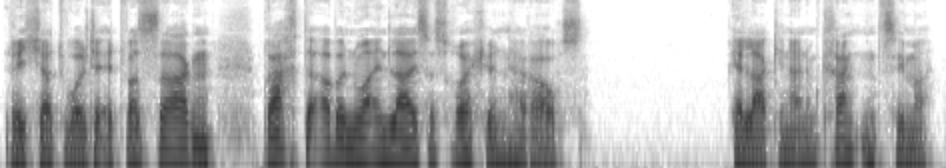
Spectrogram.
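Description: Male audiobook narrator, measured and even, scripted story reading. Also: mid-range voice.

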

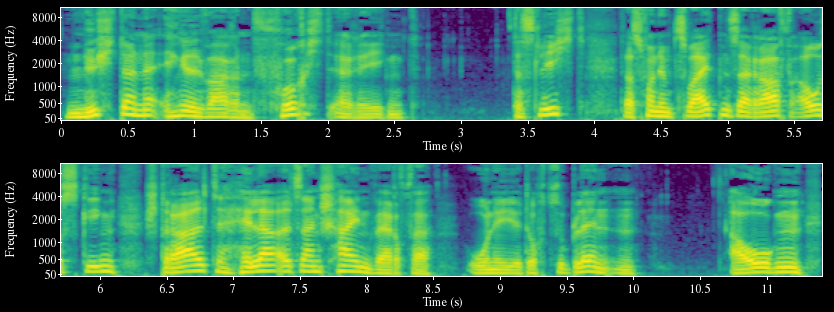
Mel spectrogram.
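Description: Brief: male audiobook narrator, unhurried, wry and expressive, dry close mic, mid pitch. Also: no echo. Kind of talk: first-person fantasy audiobook narration.

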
